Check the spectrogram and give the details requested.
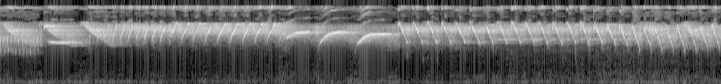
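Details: Canary singing long and vigorously to call a rival: dense rolling trills high in pitch, fast buzzy tours, then a few quick descending swept notes before another rapid rattling trill carries on steadily.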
